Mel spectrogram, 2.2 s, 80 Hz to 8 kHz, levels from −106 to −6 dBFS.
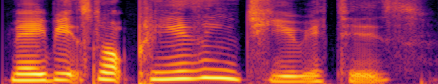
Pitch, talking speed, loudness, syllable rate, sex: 230 Hz, 220 wpm, -18 LUFS, 4.9 syllables/s, female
